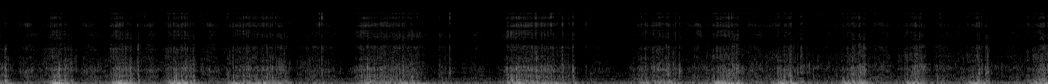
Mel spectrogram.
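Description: Short nails scratch the pile of a beige looped carpet in quick, uneven strokes, each one a dull, low, rumbling rasp with a faint bright hiss on top. The scratching swells and fades in a loose rhythm of about one to two strokes per second across the clip.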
